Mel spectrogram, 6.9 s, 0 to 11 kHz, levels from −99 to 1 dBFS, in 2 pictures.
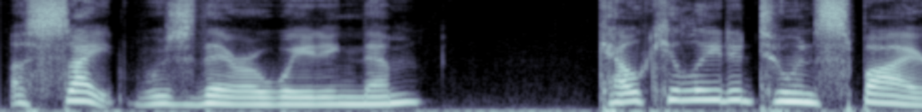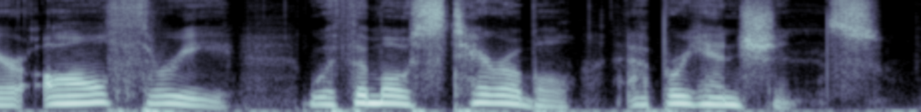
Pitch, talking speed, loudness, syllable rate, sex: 180 Hz, 140 wpm, -21 LUFS, 5.1 syllables/s, female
